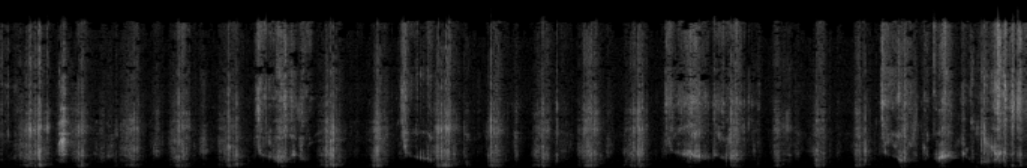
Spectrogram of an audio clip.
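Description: Red-coloured ice being bitten and chewed, a quick irregular run of crisp crunches, about three a second.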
